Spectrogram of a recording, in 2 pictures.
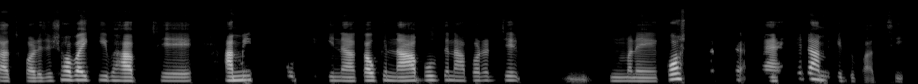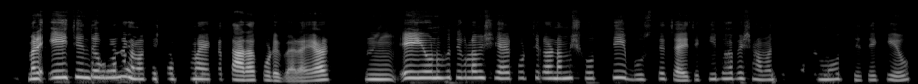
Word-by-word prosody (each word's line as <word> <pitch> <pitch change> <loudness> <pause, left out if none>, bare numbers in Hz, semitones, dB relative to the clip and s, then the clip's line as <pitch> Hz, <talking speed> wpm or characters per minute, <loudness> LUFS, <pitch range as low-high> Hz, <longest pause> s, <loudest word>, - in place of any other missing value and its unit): কাজ 165 -1 +2
করে 155 0 -1
যে, - - -9
সবাই 205 0 +6
কী 205 - -10
ভাবছে, 175 0 +2 0.6
আমি 195 +2 +5
ঠিক - - -55
করছি 190 - -20
কিনা, 175 -2 -3 0.2
কাউকে 180 +2 +3
না 175 - +10 0.2
বলতে 200 0 -6
না 180 - -1
পারার 190 0 -8
যে, 195 - -4 0.6
উম 75 -1 -19 0.4
মানে 160 -1 -4 0.3
কষ্টটা, 250 +1 +3
সেটা - - -16 0.2
হ্যাঁ, 165 -1 -1
সেটা 270 -1 -1
আমি 200 - -8
কিন্তু 155 -2 -18
পাচ্ছি। - - -19 0.5
মানে 265 +2 +7 0.2
এই 325 - +7
চিন্তাগুলা 320 -1 +1
না - - -1
আমাকে 250 +1 -3
সবসময় 255 0 -4
একটা 245 +1 -18
তাড়া 205 -1 +7
করে 185 -3 -3
বেড়ায়। 80 - -4
আর 215 - +6 0.4
উম 230 0 +1 0.2
এই 300 - +8
অনুভূতিগুলা 300 0 -1
আমি 305 - 0
শেয়ার 275 -1 -1
করছি 295 0 -15
কারণ 280 0 0
আমি 290 +1 -1
সত্যিই 300 +3 -5
বুঝতে 230 +3 -11
চাই 185 -2 +1
যে, - - -13
কীভাবে 265 +2 -7
সামাজিকতার 230 +5 -12
মধ্যে 230 -3 -10
থেকেও 205 -2 -8
225 Hz, 170 wpm, -26 LUFS, 185-275 Hz, 0.6 s, না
